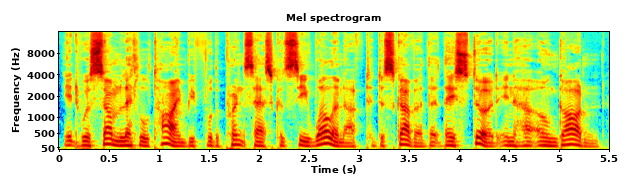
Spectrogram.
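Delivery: ordinary delivery, nothing marked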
